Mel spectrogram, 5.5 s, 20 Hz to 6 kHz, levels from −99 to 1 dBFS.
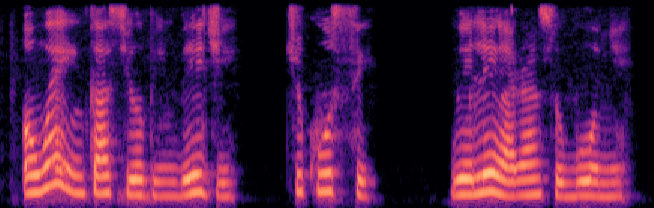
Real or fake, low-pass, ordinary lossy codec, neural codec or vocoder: real; 5.4 kHz; none; none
